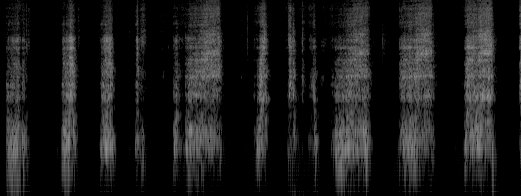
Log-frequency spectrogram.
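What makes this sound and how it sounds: A wooden stylus scratches the black wax coating off a flat scratch-art paper sheet in its upper area while the other hand rests on the sheet. Raspy, papery scratching strokes come in intermittent bursts, some short and some drawn out, each with a low rough body and a bright edge. Quiet pauses separate the strokes.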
